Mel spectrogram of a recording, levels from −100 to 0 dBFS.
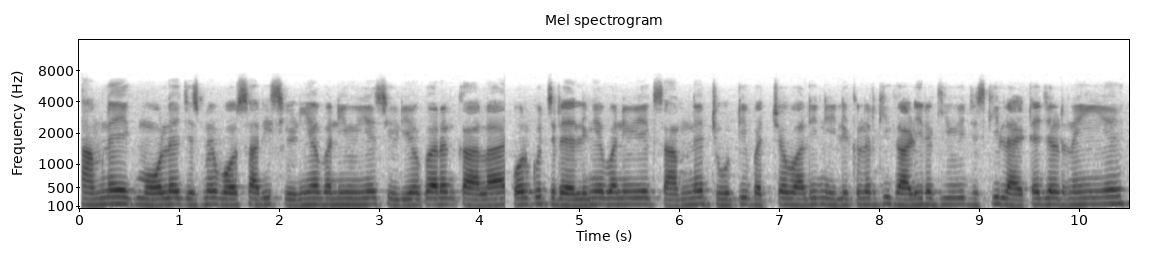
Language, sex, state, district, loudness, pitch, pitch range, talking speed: Hindi, male, Maharashtra, Pune, -26 LUFS, 135 Hz, 130-140 Hz, 225 wpm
